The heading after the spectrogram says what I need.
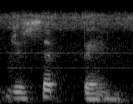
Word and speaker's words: Giuseppe: Giuseppe. Entonces, esto se pronuncia así.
